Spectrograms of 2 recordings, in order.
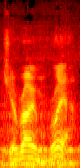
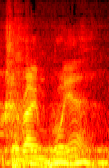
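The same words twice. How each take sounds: First: The name is pronounced in an English way. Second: The name is pronounced in a French way.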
